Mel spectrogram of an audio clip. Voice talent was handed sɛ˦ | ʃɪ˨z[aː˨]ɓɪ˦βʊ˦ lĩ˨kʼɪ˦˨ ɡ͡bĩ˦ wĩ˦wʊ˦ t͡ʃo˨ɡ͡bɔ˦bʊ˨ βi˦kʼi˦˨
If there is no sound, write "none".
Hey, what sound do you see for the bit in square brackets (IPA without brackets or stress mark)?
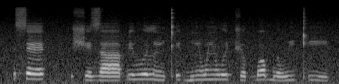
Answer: aː˨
